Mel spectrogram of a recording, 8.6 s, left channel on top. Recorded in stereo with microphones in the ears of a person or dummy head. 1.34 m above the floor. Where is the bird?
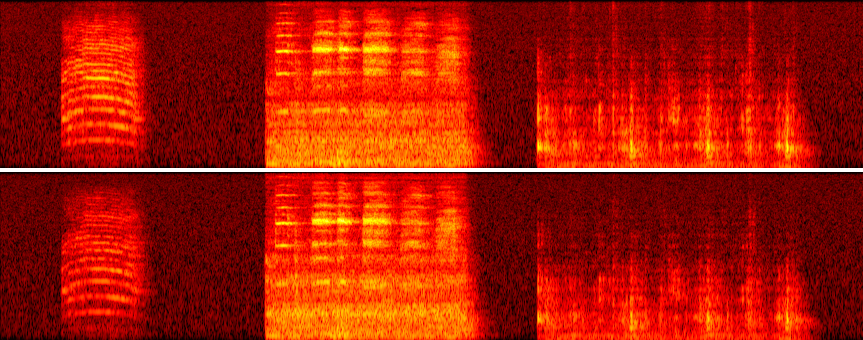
45° right (ahead or behind), 3 m.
